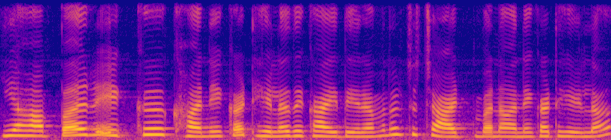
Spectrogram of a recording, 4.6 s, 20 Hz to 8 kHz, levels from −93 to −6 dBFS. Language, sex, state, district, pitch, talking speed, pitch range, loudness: Hindi, female, Uttar Pradesh, Jalaun, 265 Hz, 220 wpm, 245-290 Hz, -23 LUFS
